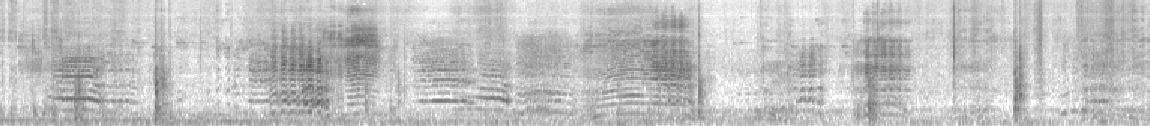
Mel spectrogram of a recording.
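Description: Alpine goat doe in labour bleating repeatedly: a string of drawn-out calls that rise and fall in pitch, the longest near the middle, with a few sharp clicks between them.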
